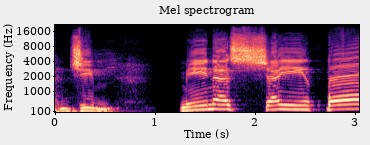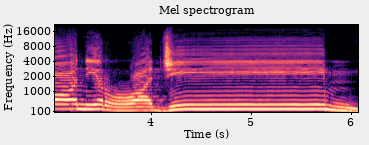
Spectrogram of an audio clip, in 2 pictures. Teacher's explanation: J, kalau J-nya orang Indonesia, J cuman sekedar pakai ujung lidah saja. Tapi kalau jim-nya Arab ini pakai tengah lidah. Makhrajnya di tengah lidah, jim. Minasyaitonir rajim.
